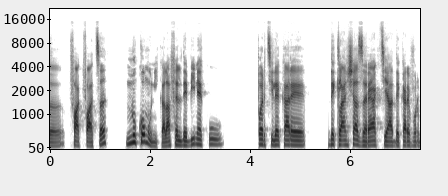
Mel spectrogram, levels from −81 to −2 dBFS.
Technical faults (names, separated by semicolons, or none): none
